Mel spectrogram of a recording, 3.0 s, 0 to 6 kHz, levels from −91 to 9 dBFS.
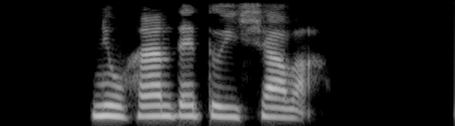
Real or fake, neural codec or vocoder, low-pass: fake; codec, 16 kHz, 2 kbps, X-Codec, WavLM features, trained on Multilingual LibriSpeech; 5.4 kHz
